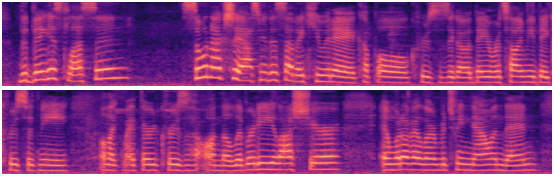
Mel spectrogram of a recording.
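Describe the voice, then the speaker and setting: A woman with an American accent at a very fast pace, medium in pitch, with ordinary pitch variation. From Texas, Austin. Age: 20s. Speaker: cruise director. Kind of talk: interview.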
